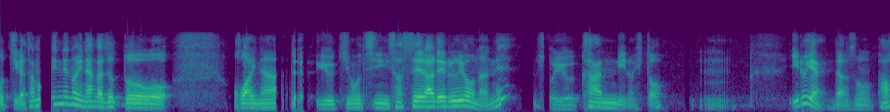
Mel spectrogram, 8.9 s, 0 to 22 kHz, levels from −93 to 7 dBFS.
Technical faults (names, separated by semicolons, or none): lost AMR speech frames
